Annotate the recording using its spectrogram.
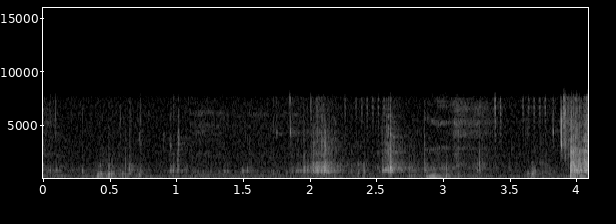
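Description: Near silence with a few faint, brief mouth sounds of a person sipping an iced drink and swallowing.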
